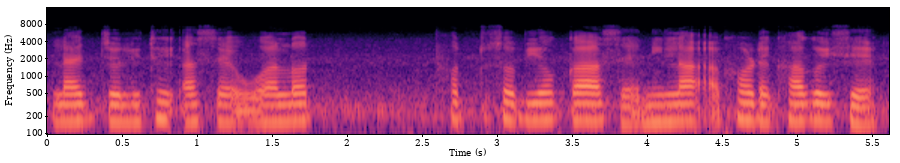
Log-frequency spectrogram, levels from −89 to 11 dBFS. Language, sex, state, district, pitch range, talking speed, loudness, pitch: Assamese, female, Assam, Sonitpur, 160-170 Hz, 150 wpm, -18 LUFS, 165 Hz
